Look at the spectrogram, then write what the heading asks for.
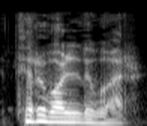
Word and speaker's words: Tiruvalluvar: Can you say the poet's name again, or the author, the poet of the Kural is Tiruvalluvar, which of course is quite a mouthful.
